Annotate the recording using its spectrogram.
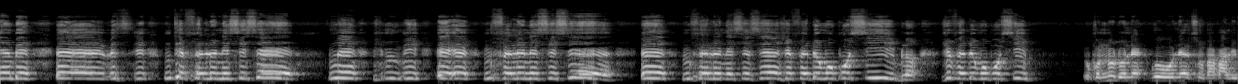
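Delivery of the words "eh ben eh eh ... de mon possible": high, slow, whiny mock minister repeating himself. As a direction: drag it out like a pleading official. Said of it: "kon y a minis nan di". (yon ti vwa minis k ap plenn tou dousman)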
